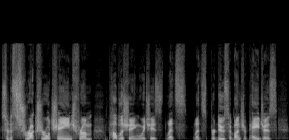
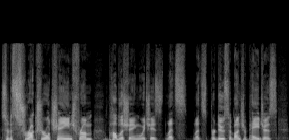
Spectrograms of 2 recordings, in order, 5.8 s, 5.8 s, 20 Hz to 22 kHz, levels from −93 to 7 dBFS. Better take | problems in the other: second | thin; somewhat; fading below 300 Hz

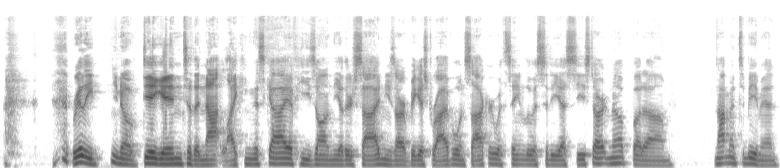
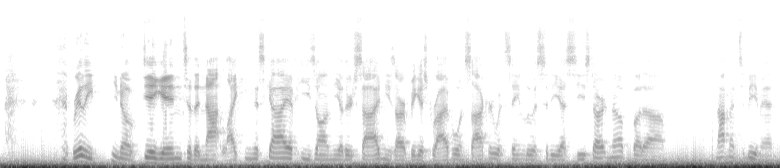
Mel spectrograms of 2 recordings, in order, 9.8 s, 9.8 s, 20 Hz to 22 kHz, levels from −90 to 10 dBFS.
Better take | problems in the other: first | low rumble; loud; throughout; 2 dB below the speech

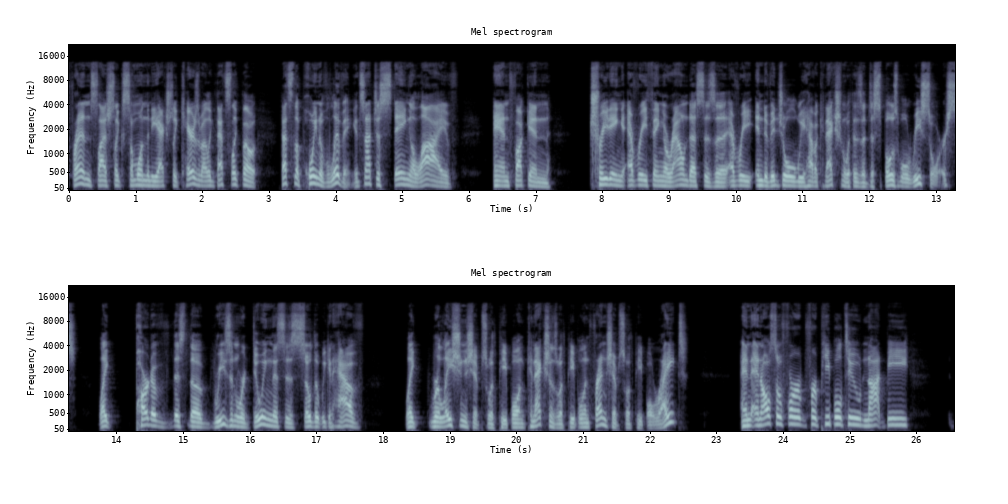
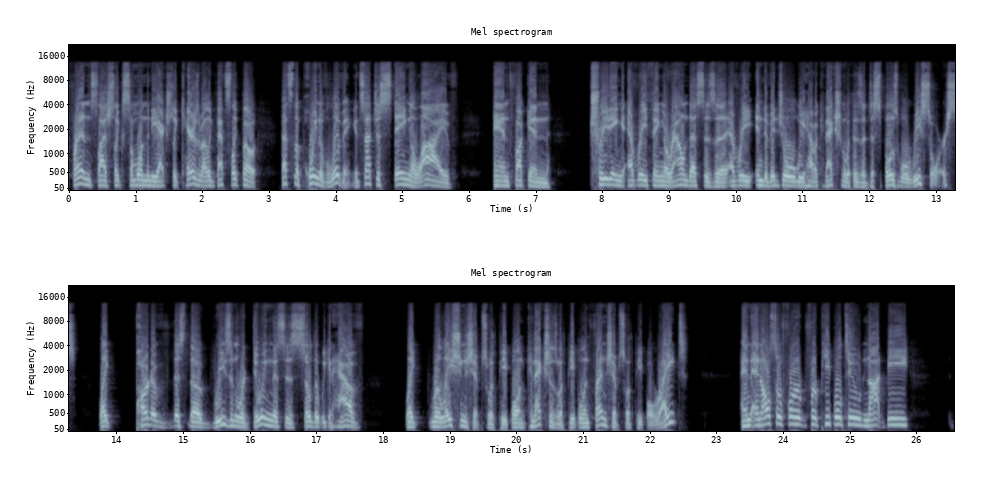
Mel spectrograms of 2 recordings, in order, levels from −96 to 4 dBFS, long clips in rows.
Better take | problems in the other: first | distortion; slight; 9% of the sound clipped

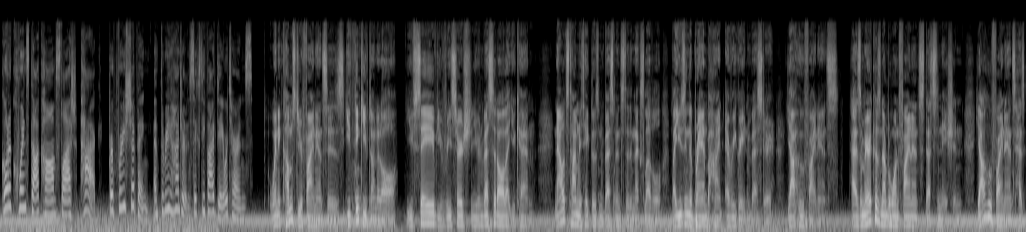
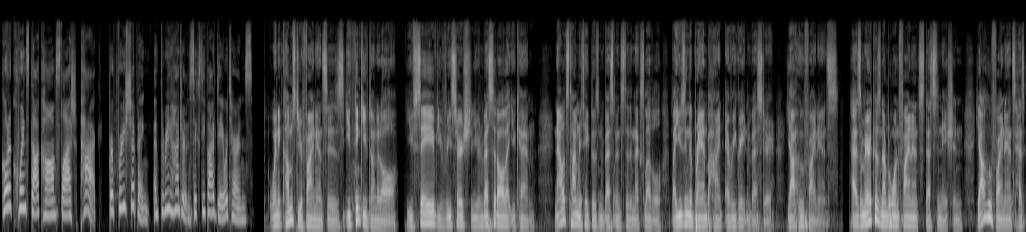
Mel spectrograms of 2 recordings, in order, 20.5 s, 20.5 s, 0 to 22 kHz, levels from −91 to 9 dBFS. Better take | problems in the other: second | low rumble; faint; throughout; 20 dB below the speech

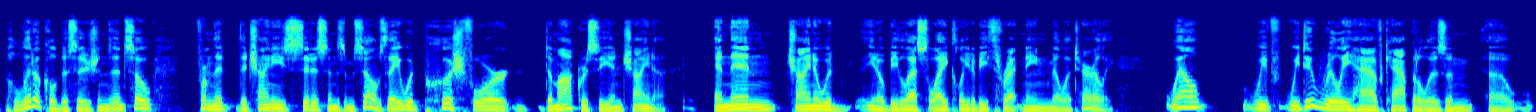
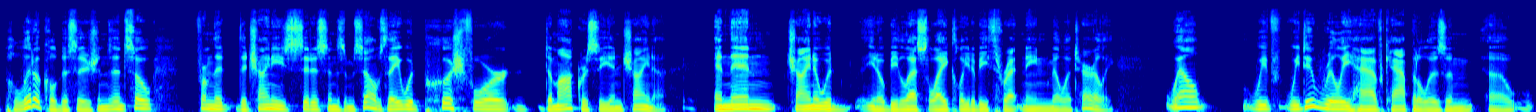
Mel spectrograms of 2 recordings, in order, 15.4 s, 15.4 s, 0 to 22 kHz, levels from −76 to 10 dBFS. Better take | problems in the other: second | garbled, watery; slightly; nothing above 10.5 kHz

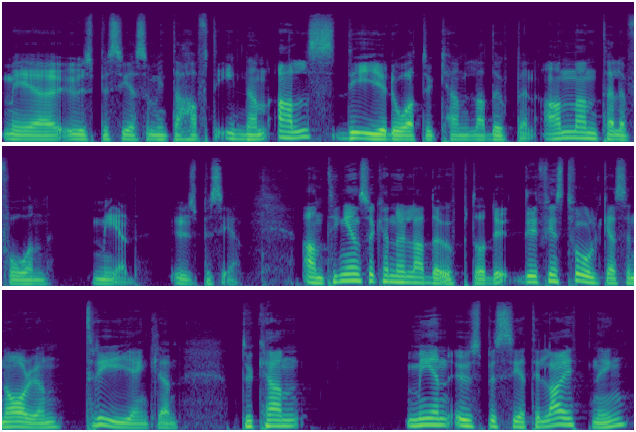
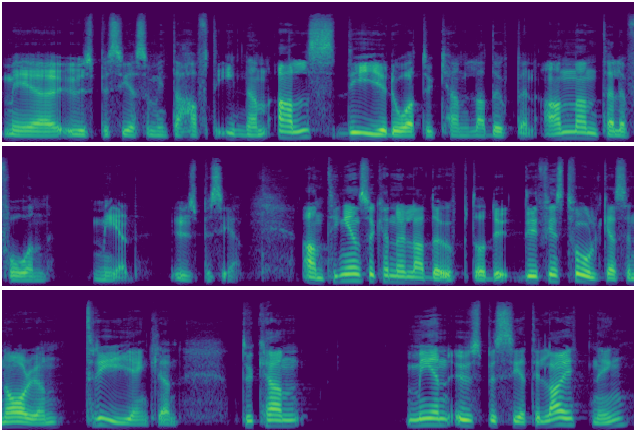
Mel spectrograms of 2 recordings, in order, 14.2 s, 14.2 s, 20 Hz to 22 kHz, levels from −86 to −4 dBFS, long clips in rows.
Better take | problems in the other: first | thin; somewhat; fading below 300 Hz

